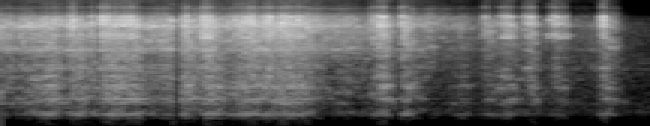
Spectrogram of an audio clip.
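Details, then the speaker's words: Wood lathe, spindle turned thin in the middle toward a broomstick shape: rough raspy cutting breaking into uneven pulsing bursts; spindle chatter from thin workpiece, just vibration as it gets thinner. "just vibration what's getting thinner"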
